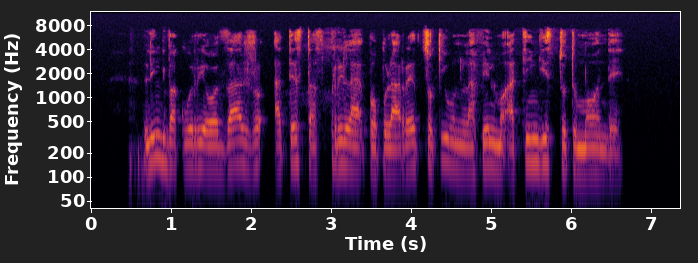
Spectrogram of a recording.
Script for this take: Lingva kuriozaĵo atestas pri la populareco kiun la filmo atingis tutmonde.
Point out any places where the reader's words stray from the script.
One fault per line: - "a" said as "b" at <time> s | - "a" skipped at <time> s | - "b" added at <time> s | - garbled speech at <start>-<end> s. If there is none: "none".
none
